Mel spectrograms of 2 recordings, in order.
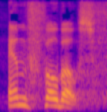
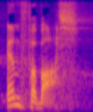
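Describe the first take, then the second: First: The word is said with an English-style pronunciation. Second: The word is said with a Greek-style pronunciation. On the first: "as I would want to pronounce it as an English guy" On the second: "Greek word here is emphabos"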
